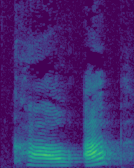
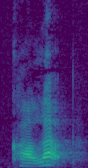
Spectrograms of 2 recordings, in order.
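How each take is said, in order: First: The two words are said separately. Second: The two words run together, linked.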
